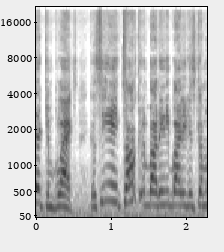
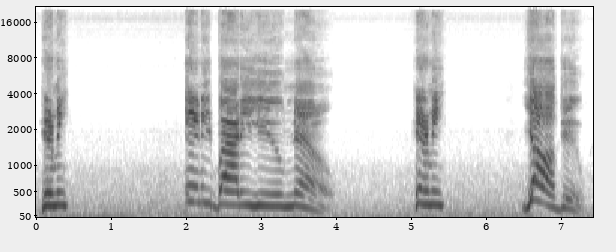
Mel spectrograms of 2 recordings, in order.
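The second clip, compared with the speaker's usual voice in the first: mildly contemptuous imitation, punchy and drawn out; mock a politician talking down, with vigor; Joe's contempt; slower than usual. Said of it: "Joe spoke with contempt in his voice".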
